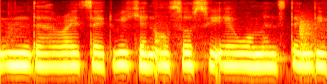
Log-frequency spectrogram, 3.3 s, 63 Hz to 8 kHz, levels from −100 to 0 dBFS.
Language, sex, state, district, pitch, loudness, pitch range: English, female, Nagaland, Kohima, 185 Hz, -14 LUFS, 180-190 Hz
